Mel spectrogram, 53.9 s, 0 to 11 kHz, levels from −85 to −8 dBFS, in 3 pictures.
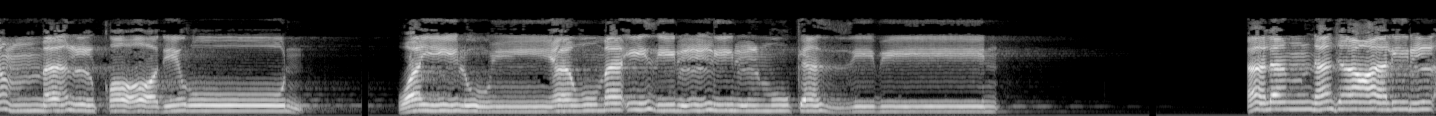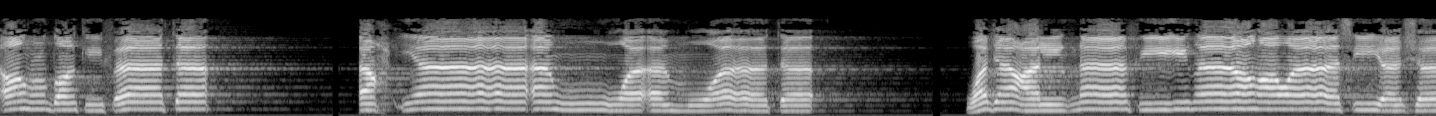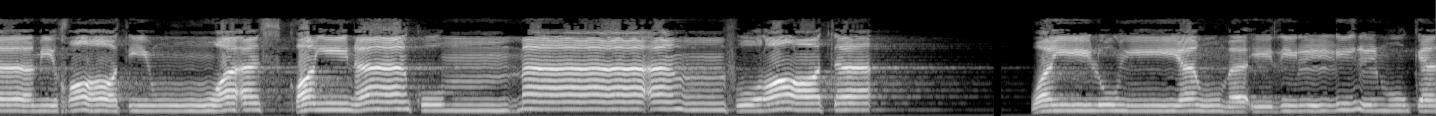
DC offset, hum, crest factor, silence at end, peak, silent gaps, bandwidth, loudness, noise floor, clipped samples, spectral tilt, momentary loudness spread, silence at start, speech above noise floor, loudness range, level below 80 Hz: under 0.1%; none; 18 dB; 0 s; -2 dBFS; 14.38-14.44 s, 29.63-29.68 s; 6.6 kHz; -17 LUFS; -82 dBFS; under 0.1%; -4.5 dB/octave; 14 LU; 0 s; 64 dB; 9 LU; -76 dBFS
